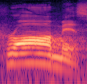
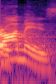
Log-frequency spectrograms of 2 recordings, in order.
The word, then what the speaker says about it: Promise: อย่า ลืม นะ ครับ คำ ว่า Promise ออก เสียง ว่า Promise ไม่ ใช่ prise Promise ใช่ ครับ Promise แล้ว ก็ มี คำ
